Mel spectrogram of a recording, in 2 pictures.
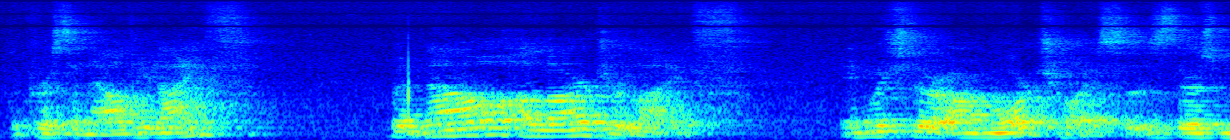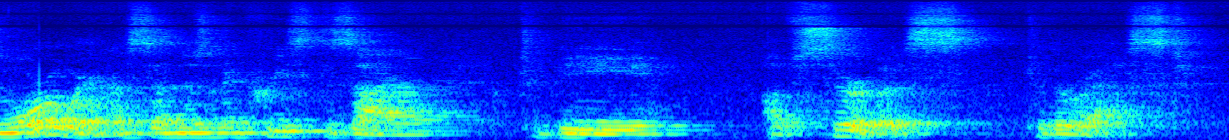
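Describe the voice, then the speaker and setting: A man giving a measured, explanatory lecture as an astrologer introducing a performance, halting and deliberate, with long pauses. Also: mid-range voice, expressive. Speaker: astrologer, presenter. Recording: very echoey room, distant mic.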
